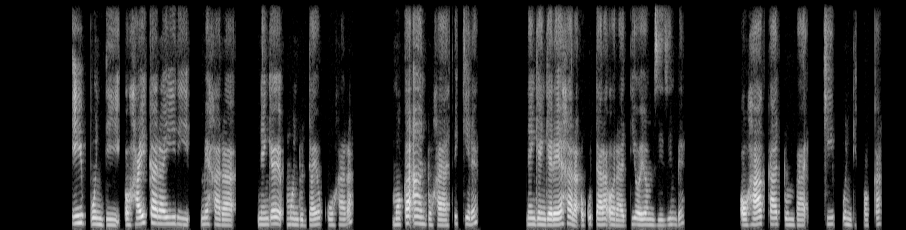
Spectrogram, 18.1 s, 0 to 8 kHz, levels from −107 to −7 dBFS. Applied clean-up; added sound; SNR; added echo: none; none; none; none.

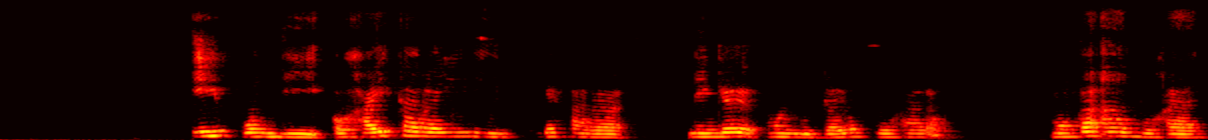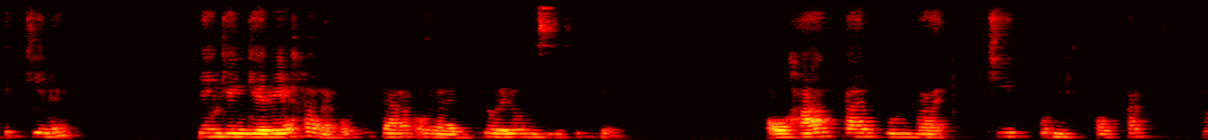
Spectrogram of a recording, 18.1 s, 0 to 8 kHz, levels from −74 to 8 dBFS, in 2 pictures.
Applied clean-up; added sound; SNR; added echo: neural mask model DeepFilterNet 3.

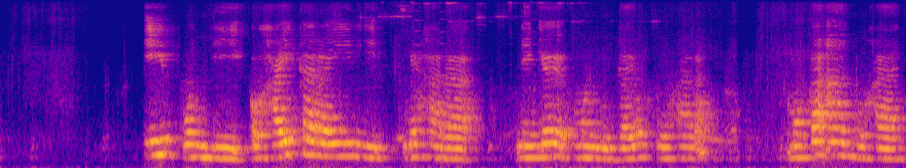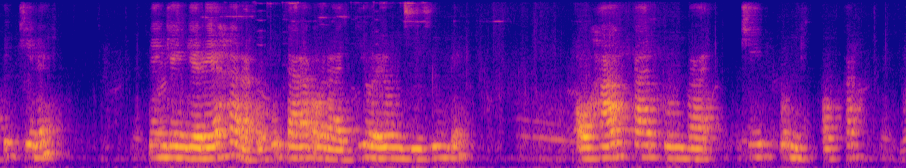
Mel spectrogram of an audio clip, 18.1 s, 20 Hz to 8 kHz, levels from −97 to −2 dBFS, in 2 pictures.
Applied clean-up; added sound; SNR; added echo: neural separator model SepFormer DNS4.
